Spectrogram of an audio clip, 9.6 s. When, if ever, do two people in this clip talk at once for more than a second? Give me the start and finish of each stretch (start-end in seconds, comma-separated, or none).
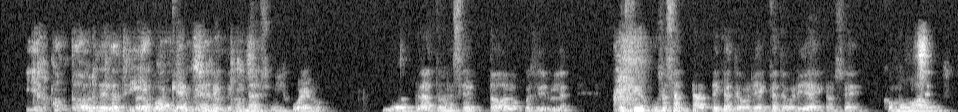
1.4-2.6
